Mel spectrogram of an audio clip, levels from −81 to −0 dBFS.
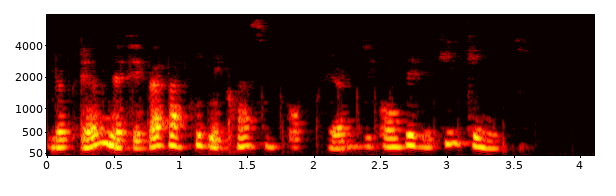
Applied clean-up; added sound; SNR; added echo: neural mask model DeepFilterNet 3.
